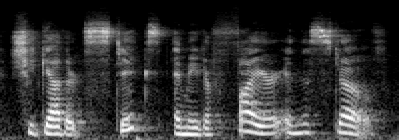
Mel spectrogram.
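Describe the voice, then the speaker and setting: A woman teacher reading a storybook aloud expressively, pausing to put questions to young listeners. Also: mid-range voice.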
